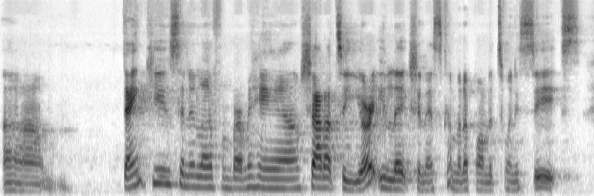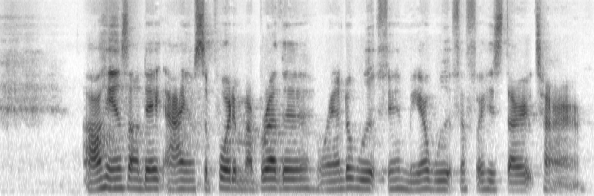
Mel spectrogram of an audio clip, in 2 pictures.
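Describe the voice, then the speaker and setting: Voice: medium pitch, creaky. A livestream host from Florida, talking casually about politics, reading viewer comments aloud and answering them with frequent laughs. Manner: reads chat comments aloud and replies, laughs often, slows down to stress points.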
